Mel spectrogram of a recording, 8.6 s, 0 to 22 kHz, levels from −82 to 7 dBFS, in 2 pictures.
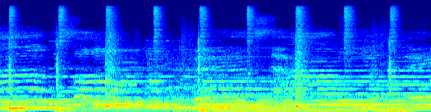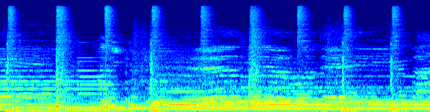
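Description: No audible technical faults anywhere in the audio; nothing to flag.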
